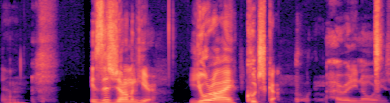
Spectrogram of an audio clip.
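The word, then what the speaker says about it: Juraj Kucka: do you say his name his name is yurai kuchka and this is an audio of him and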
